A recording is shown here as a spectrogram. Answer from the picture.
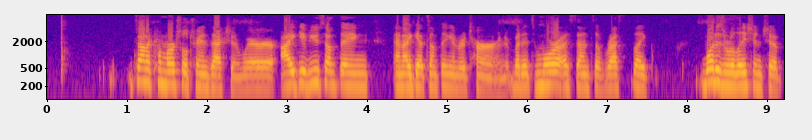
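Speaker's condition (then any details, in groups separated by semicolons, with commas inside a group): No condition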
